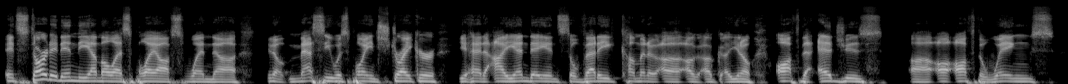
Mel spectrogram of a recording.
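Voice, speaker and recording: A man's voice: mid-range voice, fairly even intonation, normal speed, few pauses, sharp tone, smooth, dry recording. A man hosting a sports radio show, talking in an emphatic way like a football commentator. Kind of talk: animated sports talk with sponsor reads.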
